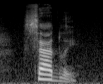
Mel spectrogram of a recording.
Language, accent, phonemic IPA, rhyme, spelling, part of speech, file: English, US, /ˈsædli/, -ædli, sadly, adverb, En-us-sadly.ogg
- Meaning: 1. In a sad manner; sorrowfully 2. Unfortunately, sad to say 3. In a manner to cause sadness; badly; terribly 4. Very much (of a desire etc.); dearly; urgently 5. Deeply, completely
